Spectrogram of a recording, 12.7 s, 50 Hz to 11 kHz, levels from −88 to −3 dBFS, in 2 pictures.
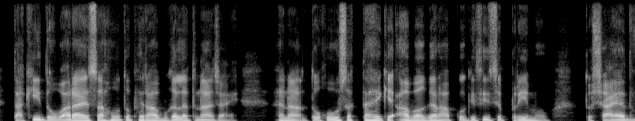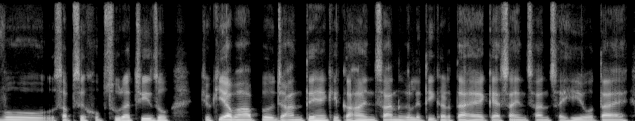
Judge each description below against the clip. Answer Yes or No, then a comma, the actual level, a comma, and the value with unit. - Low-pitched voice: Yes, low, 110 Hz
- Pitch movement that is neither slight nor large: Yes, average, 4.4 semitones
